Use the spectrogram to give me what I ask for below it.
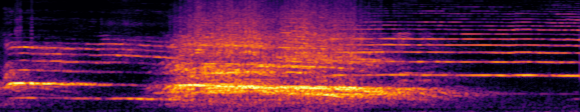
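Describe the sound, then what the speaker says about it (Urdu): A large gathering at an imambargah in Surat roars back a collective chant answering a religious slogan, swelling loud for a few seconds, while a sustained, tonal voice or cry sits before and after the surge. "مل کر نعرے کا جواب دے"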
